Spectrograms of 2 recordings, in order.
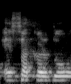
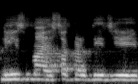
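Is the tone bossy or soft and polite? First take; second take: bossy; soft and polite. First: It is said as a bossy order. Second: It is said softly and politely.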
